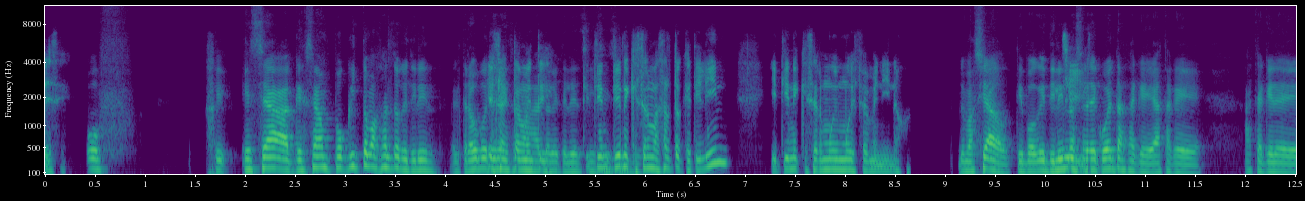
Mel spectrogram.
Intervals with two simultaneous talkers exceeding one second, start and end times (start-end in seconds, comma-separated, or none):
4.4-6.0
